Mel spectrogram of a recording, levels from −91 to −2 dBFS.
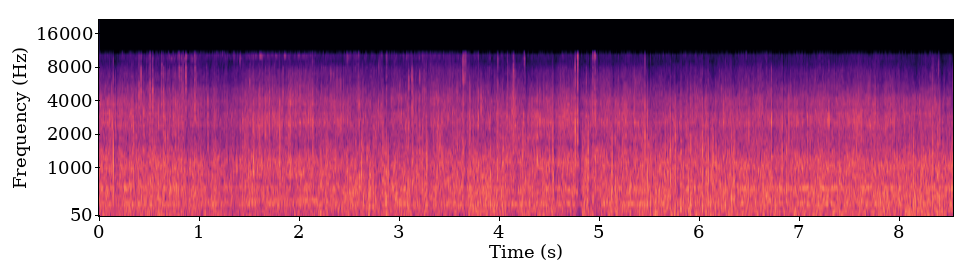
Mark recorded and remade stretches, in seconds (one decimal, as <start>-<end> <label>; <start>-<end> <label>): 0.0-8.5 recorded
